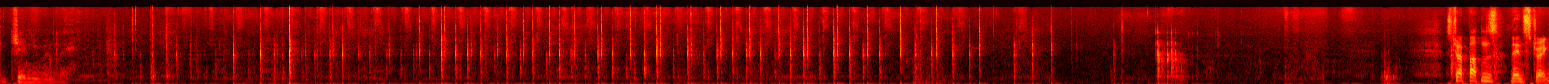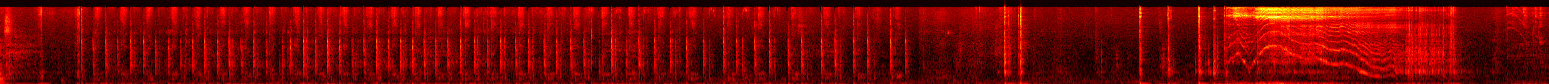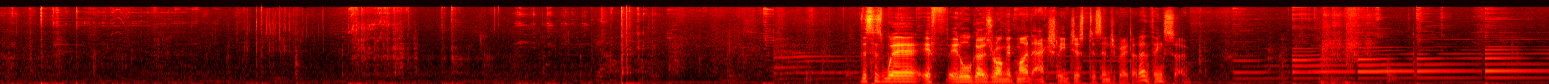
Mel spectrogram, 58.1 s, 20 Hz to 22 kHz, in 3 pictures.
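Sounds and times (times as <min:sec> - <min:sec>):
scraping zing falling in pitch: 0:48.3 - 0:50.2.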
